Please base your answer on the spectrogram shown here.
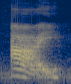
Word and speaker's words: hai: So even though you see it with an H, there's not pronunciation of an H. There's not aspiration of any kind of sound. Io ho. Tu hai.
